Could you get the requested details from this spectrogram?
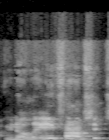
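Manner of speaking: ordinary delivery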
